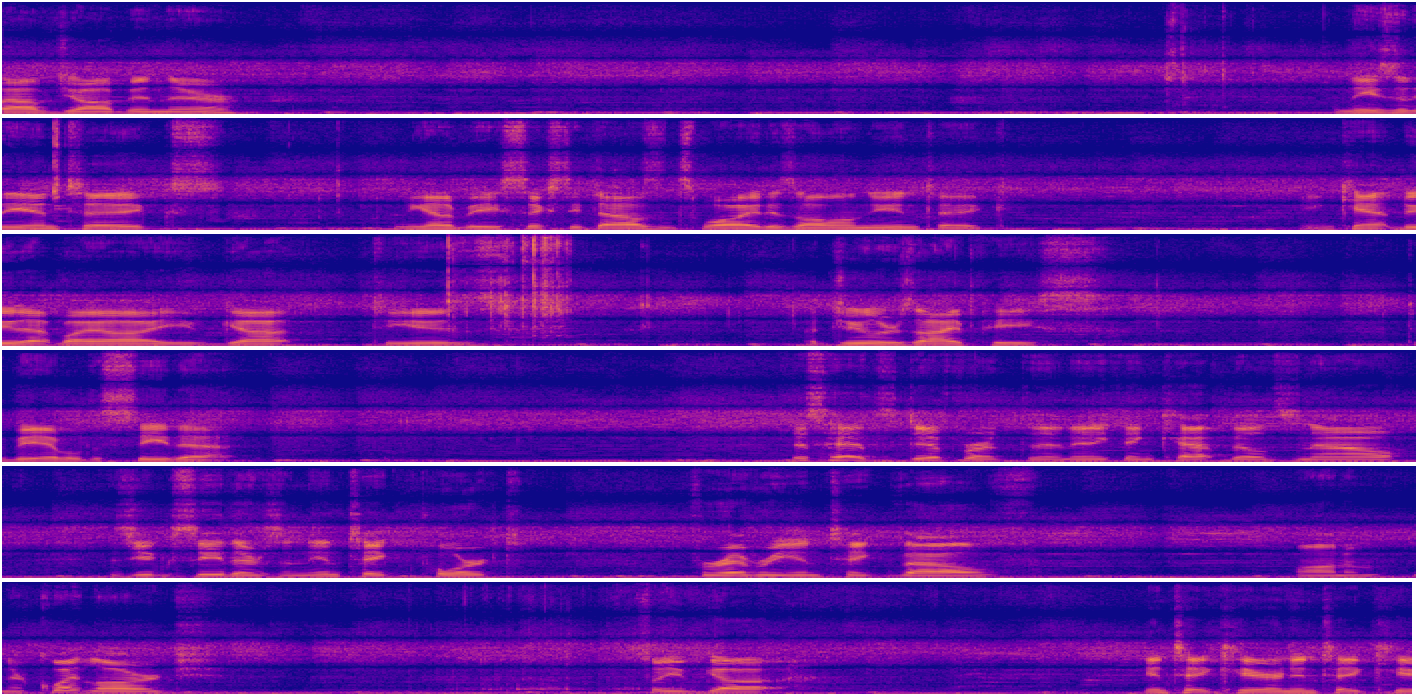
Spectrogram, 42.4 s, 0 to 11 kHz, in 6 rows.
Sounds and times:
Music: 0.0 - 42.4
Speech: 6.7 - 8.2, 13.6 - 16.6, 18.2 - 19.7, 21.2 - 22.4, 25.2 - 28.2, 28.8 - 30.9, 31.8 - 33.3, 34.8 - 36.5, 38.5 - 39.3, 41.1 - 42.4.

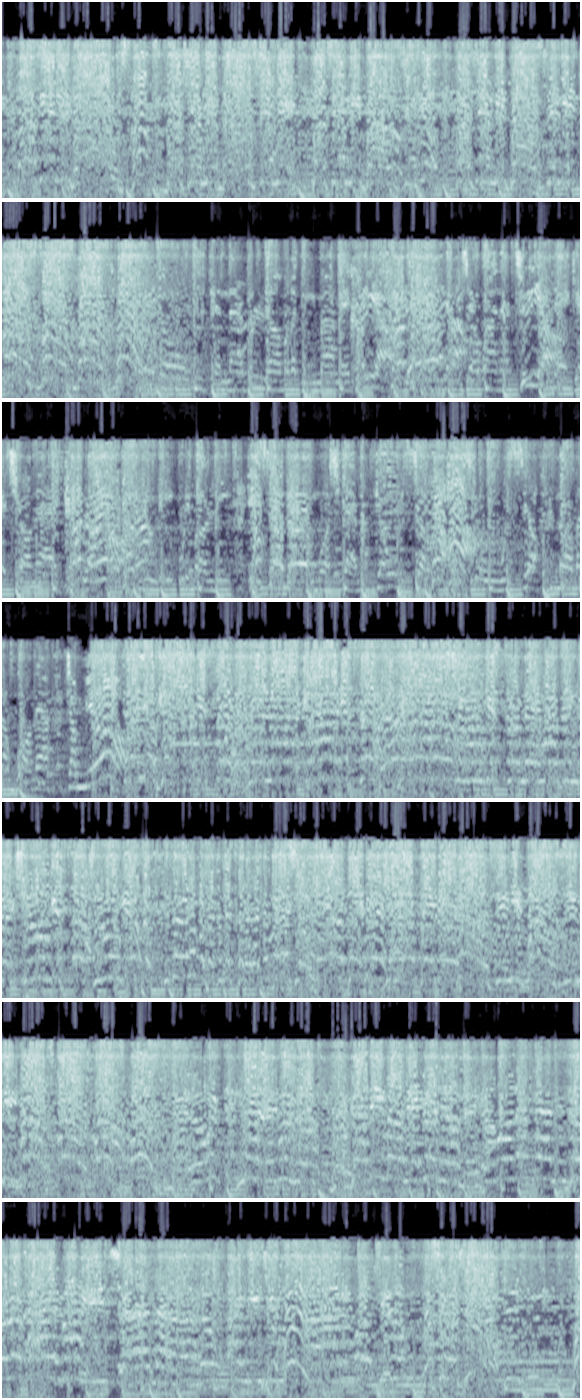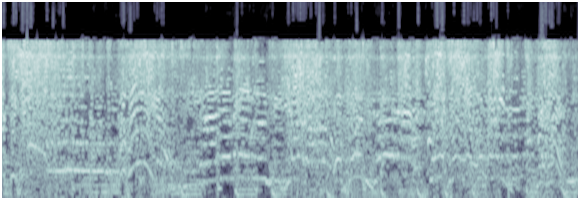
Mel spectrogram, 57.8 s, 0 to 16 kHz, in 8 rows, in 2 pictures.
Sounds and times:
Music: 0.0 - 57.7.

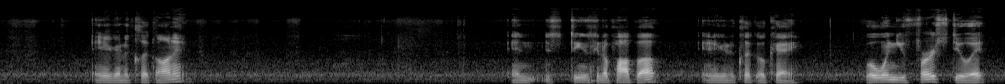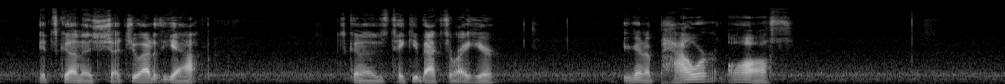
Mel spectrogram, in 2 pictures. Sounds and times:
Speech: 0.9 - 2.0, 5.1 - 8.0, 8.6 - 12.1, 13.4 - 15.0, 16.3 - 18.0.

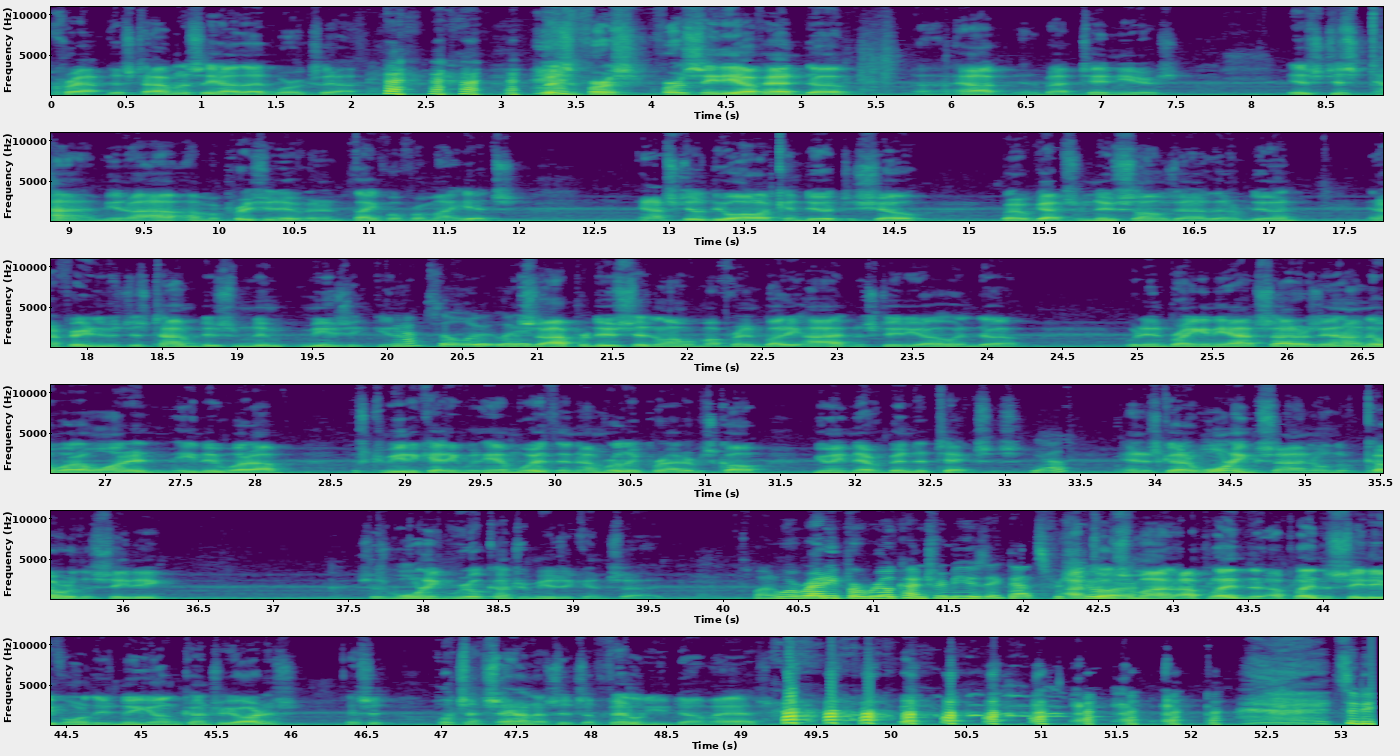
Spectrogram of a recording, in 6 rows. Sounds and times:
Speech: 0.0 - 7.6, 8.3 - 12.0, 12.9 - 24.3, 25.0 - 36.4, 37.6 - 39.6, 40.3 - 49.2.

